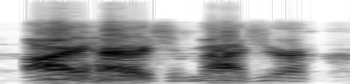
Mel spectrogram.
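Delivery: booming, loud, rough growl of rage. Game master voicing the enemy the player just attacked; growling in anger. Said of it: "he growls in anger as he says".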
